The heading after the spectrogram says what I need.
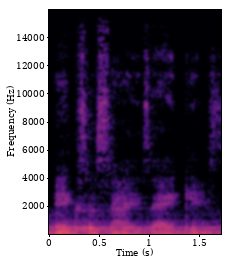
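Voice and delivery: hushed, toneless whisper; whispered read. Real, not acted. Streamer reading a viewer's comment to self, whispered.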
